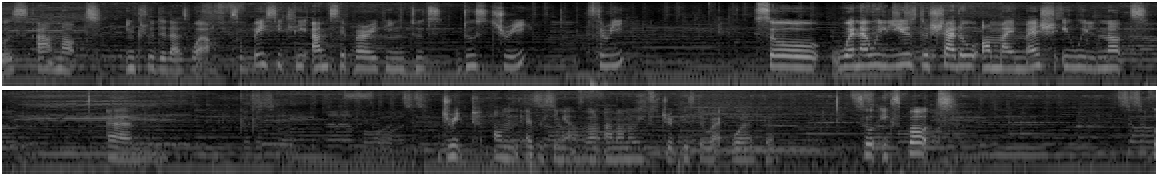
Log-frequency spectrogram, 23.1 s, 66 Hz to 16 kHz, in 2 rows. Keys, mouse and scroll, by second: 0.2 middle click, 7.4 g, 11.2 middle click, 12.0 Tab, 17.4-19.8 drag, 22.5 click.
